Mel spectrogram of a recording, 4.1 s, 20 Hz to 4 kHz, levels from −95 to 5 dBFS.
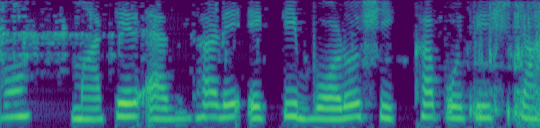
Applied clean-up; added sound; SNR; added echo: classical method spectral subtraction.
